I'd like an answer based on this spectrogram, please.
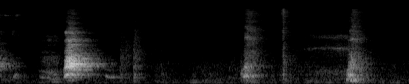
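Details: Dogs barking in the background, heard indoors during a live online session: three short, sharp, harsh barks spaced well apart over four seconds, the first loudest, with quiet pauses between them.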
